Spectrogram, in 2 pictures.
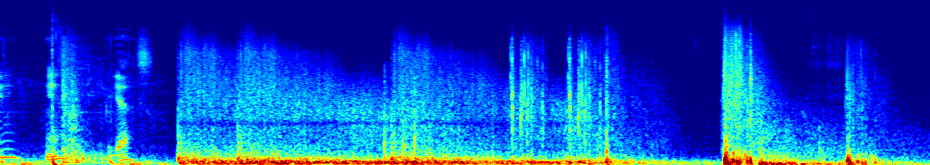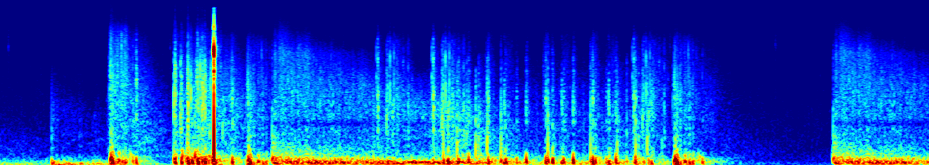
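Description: Gunfire from troops in a Civil War era strategy game, with dense volleys and scattered individual shots sounding across a busy battlefield soundscape, a few brief pauses between bursts and one loud crack near the middle.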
